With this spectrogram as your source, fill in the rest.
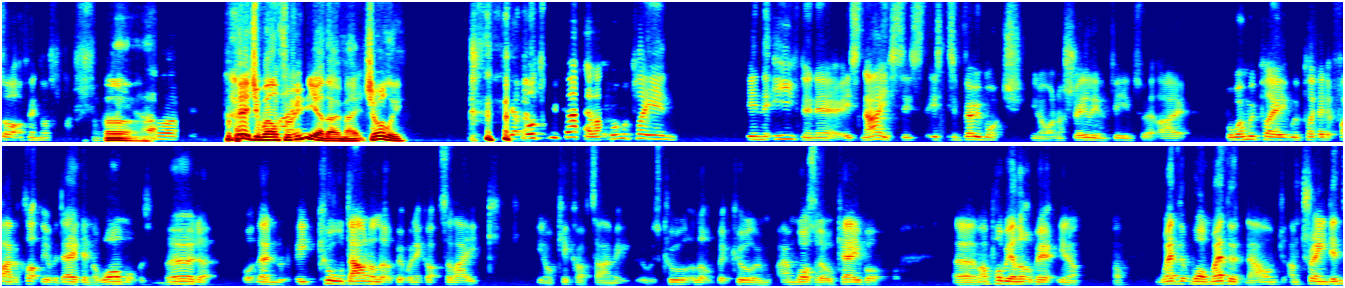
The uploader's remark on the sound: Join us from his hotel room in India. Apologies for the audio quality - it's our first time recording from Zoom!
